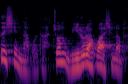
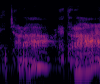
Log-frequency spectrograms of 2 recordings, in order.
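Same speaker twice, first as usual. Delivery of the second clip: imitated lowered voice; 3 semitones lower, 5 dB quieter than usual. Recalling kindergarten days, imitating the praying mothers: imitating praying mothers' lowered voice. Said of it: "이렇게 목소리 이렇게 깔아요".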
